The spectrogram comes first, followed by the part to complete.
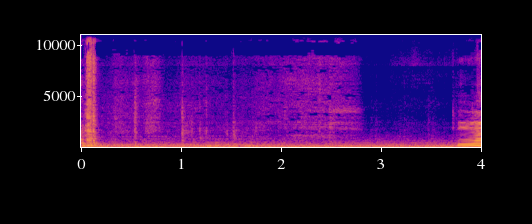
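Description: Car engine idling, heard from inside the cabin as a low steady rumble, with a sharp click right at the start.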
